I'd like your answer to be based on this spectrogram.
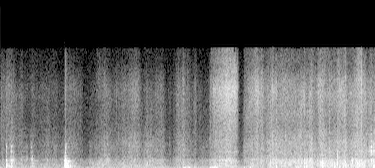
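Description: Fingertips and long nails rub, scratch and bunch a tan cotton garment lying on a table. Soft fabric rustling and scratching carry through, with a sharp tap-like crackle early on. The second half grows denser and brighter with quicker scratching.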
